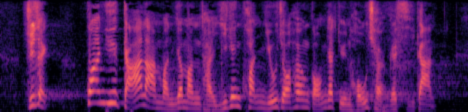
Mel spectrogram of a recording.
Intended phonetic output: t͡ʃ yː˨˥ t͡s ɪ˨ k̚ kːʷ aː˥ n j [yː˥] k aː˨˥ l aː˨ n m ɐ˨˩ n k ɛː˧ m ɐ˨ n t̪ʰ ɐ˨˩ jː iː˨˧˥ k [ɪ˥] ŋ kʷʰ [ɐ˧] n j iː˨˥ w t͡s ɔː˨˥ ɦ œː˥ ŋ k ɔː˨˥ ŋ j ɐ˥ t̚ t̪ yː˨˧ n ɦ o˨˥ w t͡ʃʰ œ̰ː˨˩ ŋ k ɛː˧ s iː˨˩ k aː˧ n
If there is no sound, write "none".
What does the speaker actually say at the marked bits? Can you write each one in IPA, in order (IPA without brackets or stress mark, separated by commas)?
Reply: yː˥, ɪ˥, ɐ˧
